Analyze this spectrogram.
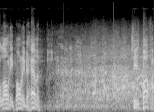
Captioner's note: audience laughs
